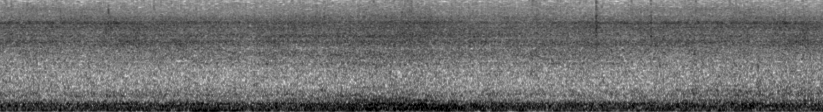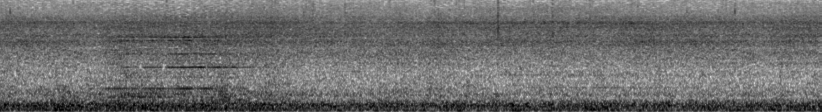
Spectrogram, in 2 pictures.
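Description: Steam hisses steadily from a vent.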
